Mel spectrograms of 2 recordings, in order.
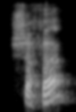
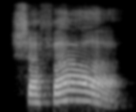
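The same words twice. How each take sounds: First: "shafa" with no lengthening on either "a"; both syllables short. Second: "shafa" with short "sha" and long held "fa"; long final syllable. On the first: Teacher showing the mistake to avoid, "shafa" with two short vowels. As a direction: say "shafa" quickly, short "sha", short "fa". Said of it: "On dit pas shafa". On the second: Teacher giving the correct reading, "shafa" with long drawn-out "fa". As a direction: stretch out the last "a" of "shafa". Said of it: "On dit shafa". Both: Shown as a demonstration.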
